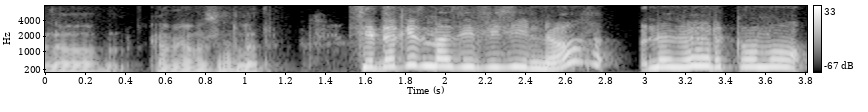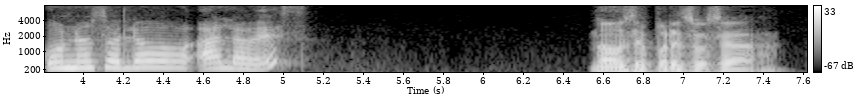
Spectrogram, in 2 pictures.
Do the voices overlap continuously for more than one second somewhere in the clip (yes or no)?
no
